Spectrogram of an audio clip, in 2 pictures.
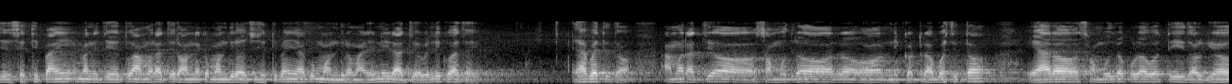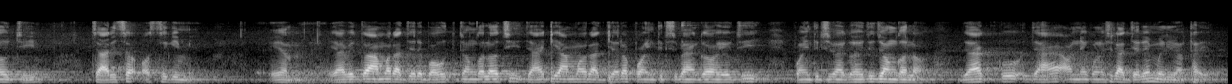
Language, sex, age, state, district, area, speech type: Odia, male, 18-30, Odisha, Nayagarh, rural, spontaneous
